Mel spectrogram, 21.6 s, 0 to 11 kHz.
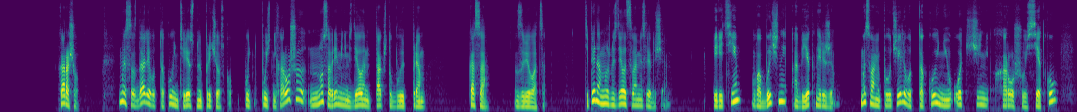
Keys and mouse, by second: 0.3 click, 1.1 middle click, 4.0 middle click, 15.6-17.0 drag, 17.6 middle click, 18.8 click, 19.3-20.1 middle drag, 20.6-21.5 middle drag.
